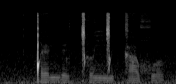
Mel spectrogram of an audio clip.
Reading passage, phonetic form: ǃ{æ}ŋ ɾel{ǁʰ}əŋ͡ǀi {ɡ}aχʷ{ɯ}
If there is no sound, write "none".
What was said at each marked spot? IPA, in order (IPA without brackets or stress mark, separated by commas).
ɛ, ǀʰ, ɡ, ɤ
